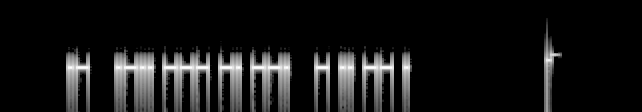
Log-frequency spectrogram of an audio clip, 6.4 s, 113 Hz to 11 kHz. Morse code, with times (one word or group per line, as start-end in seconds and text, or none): 0.7-0.9 A
1.2-2.9 LONG
3.2-4.1 TIME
